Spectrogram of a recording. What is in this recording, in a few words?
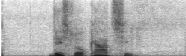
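"dislocatie", Dutch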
